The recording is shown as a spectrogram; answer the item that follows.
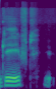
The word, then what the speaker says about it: gift: Even there is I in gift, okay, it is not Ja sound, it is Ga sound.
